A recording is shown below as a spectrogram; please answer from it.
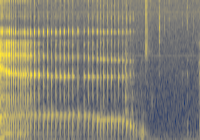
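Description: A woman's voice holding a drawn-out, creaky hesitation sound that fades and stops about a second and a half in, followed by a small click.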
